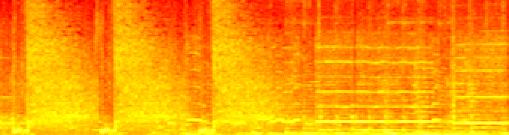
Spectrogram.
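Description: Three sharp whip cracks ring out about a second apart, loud and snapping over steady music. The music carries on alone afterward with sustained tones.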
